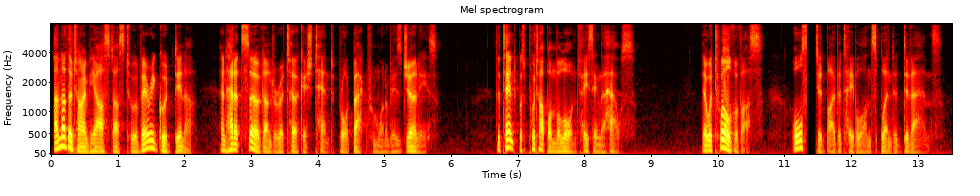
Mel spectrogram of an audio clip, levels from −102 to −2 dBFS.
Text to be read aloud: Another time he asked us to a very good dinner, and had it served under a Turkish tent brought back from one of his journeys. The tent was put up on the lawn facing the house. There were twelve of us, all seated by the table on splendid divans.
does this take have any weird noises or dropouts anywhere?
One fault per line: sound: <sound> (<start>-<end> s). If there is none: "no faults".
sound: dropout (11.3-11.5 s)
